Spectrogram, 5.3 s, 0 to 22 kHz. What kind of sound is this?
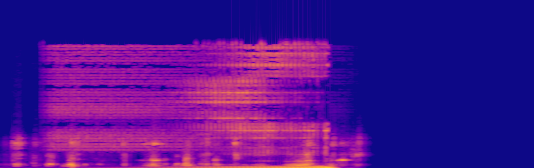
radio shudders16x
grm-tools, radio, shudder, sound-effect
